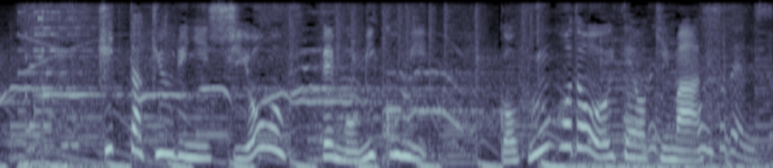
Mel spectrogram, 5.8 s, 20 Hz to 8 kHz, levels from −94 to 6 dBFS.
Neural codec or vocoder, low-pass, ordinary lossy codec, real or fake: none; 7.2 kHz; none; real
